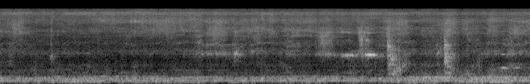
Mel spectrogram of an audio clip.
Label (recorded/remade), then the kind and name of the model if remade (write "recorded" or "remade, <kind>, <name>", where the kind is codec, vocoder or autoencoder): remade, codec, SNAC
